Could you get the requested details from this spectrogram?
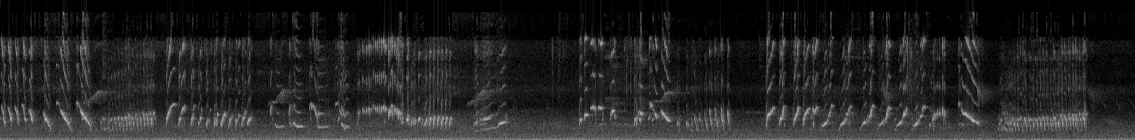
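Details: Juvenile canary coming into full song: long stretches of fast, high, rattling trills and sweeping chirps broken by short pauses, lively and continuous throughout, with faint low background noise.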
